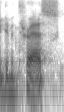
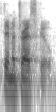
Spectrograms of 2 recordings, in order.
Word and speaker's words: Dimitrescu: explodes into 900 more the game says it's lady dimitress and uh romanians say it's dimitrescu like that's how you would pronounce that oh god no you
